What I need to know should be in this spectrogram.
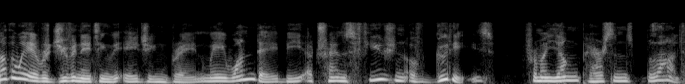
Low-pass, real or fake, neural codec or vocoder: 7.2 kHz; real; none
